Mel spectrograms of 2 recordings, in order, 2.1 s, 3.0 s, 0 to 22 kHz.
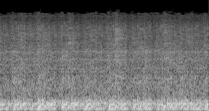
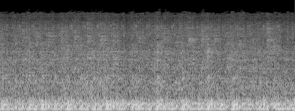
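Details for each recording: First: Carburetted engine at normal idle after installing a JS flatside carb and setting the idle mixture screw about 1/4 turn out; revs up and settles back to a steady, even idle with a regular low pulse, no stumbling or hunting. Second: JS flatside carburetor on a small engine, idle mixture screw fully closed: loping, stumbling, uneven idle from an over-rich setting that smooths out once the screw is opened about 1/8 to 1/4 turn.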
